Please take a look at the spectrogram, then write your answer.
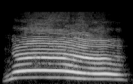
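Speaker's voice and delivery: high, loud shocked cry; real disbelief bursting out. Real, not acted. Co-host shrieking in shock at the meme.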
